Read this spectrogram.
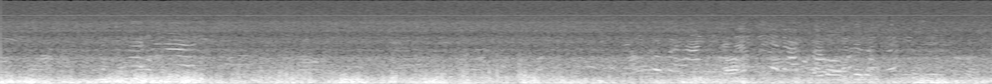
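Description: Men call out faintly across an open field.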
